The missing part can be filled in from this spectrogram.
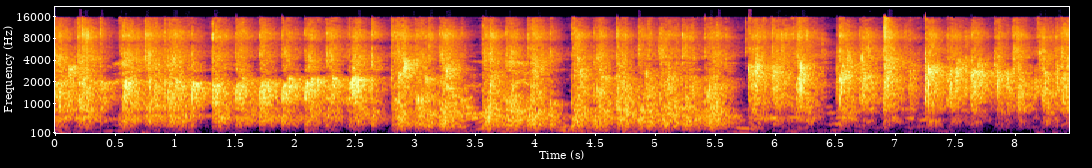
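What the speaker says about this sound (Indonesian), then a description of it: "3 kali tepuk pramuka." Indoor Pramuka scout group performs the scout clap three times over, a patterned sequence of crisp, rapid claps in rhythmic bursts with short pauses between, loud and close, a few voices audible beneath.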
